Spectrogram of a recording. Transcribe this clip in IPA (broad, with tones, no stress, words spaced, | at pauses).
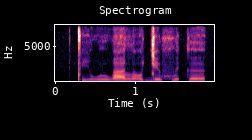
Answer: tʼi˨wu˦˨wa˦lɔ˨ ɟḛ˦xʷe˦kə˦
